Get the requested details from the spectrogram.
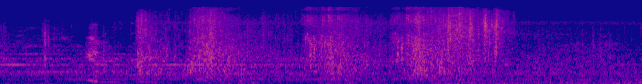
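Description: Water splashes as something wades through a stream.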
